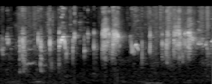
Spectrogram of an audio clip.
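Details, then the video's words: Pet budgies in a cheerful mood, a dense run of quick chirps, clicks and scratchy warbled notes with hardly any gaps. "happy budgie sounds"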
